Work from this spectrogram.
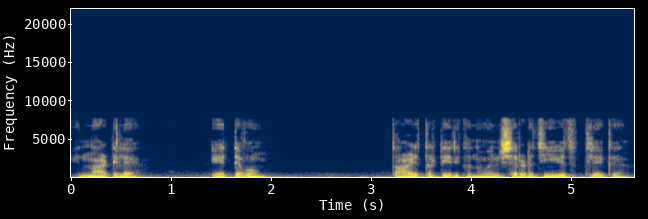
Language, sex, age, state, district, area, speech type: Malayalam, male, 18-30, Kerala, Kasaragod, rural, spontaneous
